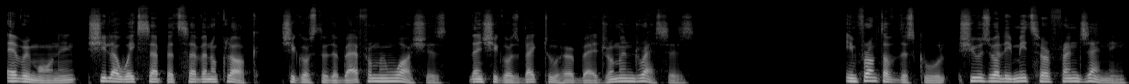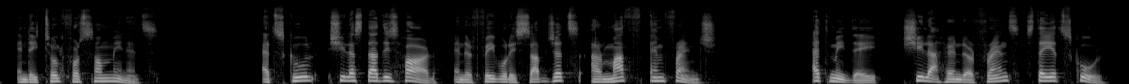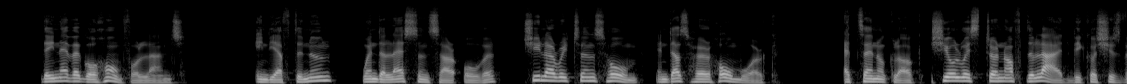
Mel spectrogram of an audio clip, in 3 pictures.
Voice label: Italian podcasts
